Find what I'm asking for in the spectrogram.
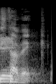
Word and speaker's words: restavèk: ou bien Reste avec.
